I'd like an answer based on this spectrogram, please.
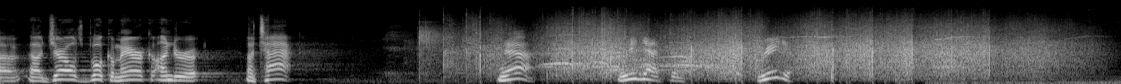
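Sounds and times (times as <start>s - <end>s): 
speech: 0.0s - 3.0s, 5.0s - 5.6s, 6.2s - 8.1s
audience clapping and cheering: 4.1s - 11.1s.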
